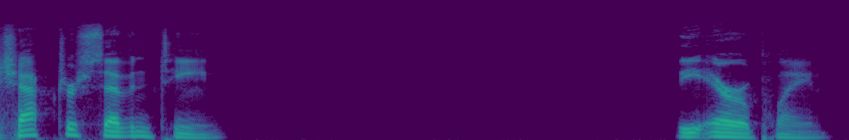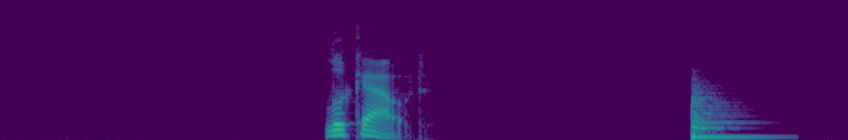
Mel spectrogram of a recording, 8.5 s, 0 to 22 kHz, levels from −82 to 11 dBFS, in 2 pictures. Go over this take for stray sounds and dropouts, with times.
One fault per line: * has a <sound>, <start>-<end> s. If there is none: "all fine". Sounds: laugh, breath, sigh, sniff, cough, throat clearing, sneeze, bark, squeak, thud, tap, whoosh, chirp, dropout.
* has a tap, 7.7-8.2 s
